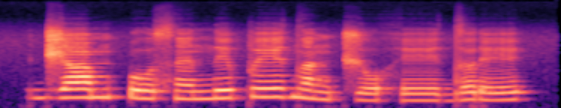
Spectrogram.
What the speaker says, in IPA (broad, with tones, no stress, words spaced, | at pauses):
d͡ʒaː˦mk͡po˧sɛ̃˧ ne˦ peː˦dã˨ŋ t͡ʃo˨heː˨ də˦˨ɾe˦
